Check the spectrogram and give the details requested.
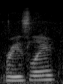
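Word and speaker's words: Wriothesley: Ryzley or Rezley. Rezley, his voice sounded way different than what I pictured his character voice to actually be.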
